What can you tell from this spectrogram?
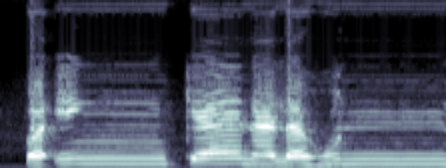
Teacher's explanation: Hold the nun shadda, make the fatha short.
